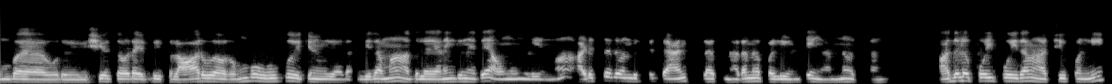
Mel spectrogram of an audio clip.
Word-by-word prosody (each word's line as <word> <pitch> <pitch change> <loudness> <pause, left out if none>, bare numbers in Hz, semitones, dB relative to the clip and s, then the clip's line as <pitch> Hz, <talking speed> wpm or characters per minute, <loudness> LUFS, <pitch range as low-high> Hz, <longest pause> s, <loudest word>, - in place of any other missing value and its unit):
ரொம்ப 120 +2 0 0.4
ஒரு 115 - -2 0.2
விஷயத்தோட 130 +1 +1
எப்பிடி 130 +2 -3
சொல்ல 120 -2 0
ஆர்வம் 135 -2 +3
ரொம்ப 145 +6 -3 0.2
ஊக்குவிக்கிற 135 -6 -1 0.2
விதமா 130 +4 +2
அதில 125 -1 0
இறங்குனதே 135 +3 0
அவுங்க 125 +1 -1
மூலியமா! 120 -2 -4 0.2
அடுத்தது 155 +7 -1
வந்துட்டு 145 -1 -4
டான்ஸ் 135 +4 +2
கிளாஸ் 135 -2 -1
நடன 145 -2 +1
பள்ளின்டு 125 0 0
எங்க 125 -3 -3
அண்ணன் 130 +3 -1
வச்சுாங்க. 115 -2 -13 0.6
அதுல 165 +6 +3
போய் 160 0 +3
போய் 150 -1 +3
தான் 160 0 +3
நான் 130 -4 +2
அச்சீவ் 145 -2 -3
பண்ணி 130 +5 0
130 Hz, 155 wpm, -16 LUFS, 125-145 Hz, 0.6 s, ஆர்வம்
